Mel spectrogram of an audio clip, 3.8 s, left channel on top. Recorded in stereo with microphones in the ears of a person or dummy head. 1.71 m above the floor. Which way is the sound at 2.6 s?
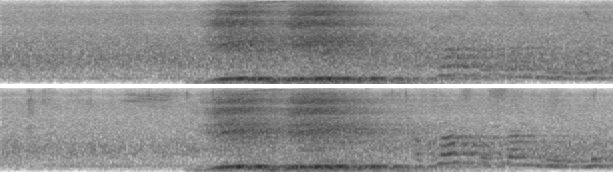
45° right (ahead or behind).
